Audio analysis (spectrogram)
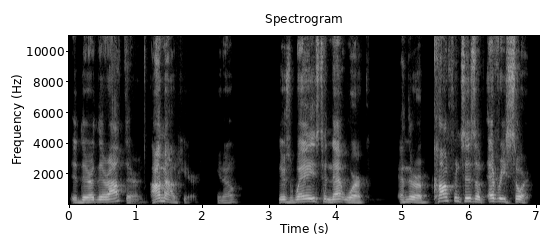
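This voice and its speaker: A man's voice: a little high, a little slow, sharp tone. A man chatting casually as a podcast guest, informal and often repeating his phrases as he goes. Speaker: podcast guest, author and audio dramatist. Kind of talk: casual chat, anecdotes.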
